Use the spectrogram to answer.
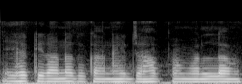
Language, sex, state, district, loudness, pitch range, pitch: Chhattisgarhi, male, Chhattisgarh, Rajnandgaon, -13 LUFS, 125-135 Hz, 130 Hz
